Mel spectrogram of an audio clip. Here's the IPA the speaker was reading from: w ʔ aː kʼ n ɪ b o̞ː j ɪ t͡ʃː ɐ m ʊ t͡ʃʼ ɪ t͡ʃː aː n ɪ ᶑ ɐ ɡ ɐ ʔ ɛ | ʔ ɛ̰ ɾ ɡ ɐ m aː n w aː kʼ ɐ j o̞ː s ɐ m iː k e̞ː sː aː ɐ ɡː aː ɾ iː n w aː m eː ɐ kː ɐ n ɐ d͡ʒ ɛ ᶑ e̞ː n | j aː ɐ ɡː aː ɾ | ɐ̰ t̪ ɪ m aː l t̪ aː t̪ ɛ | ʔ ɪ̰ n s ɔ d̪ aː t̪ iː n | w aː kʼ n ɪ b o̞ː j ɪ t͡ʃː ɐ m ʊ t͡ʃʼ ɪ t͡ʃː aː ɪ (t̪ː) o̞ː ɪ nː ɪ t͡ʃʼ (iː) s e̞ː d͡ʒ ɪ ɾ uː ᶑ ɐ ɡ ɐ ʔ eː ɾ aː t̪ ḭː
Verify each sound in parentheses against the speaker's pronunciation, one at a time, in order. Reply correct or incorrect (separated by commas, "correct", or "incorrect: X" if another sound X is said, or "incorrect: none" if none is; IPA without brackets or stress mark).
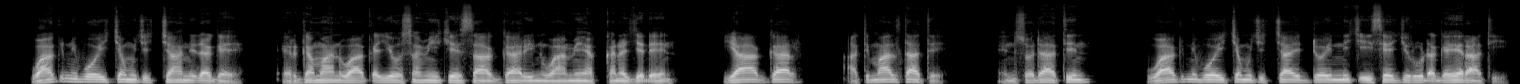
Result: incorrect: d̪ː, correct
